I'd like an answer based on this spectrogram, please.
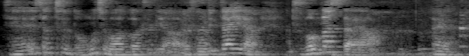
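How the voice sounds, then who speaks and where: A woman's voice: low-pitched, very animated, a little fast, creaky, warm tone. A woman with a Gyeongsang accent giving an informal seminar talk, chatty and laughing often as she tells stories. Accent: Gyeongsang Korean. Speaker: seminar speaker. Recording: echoey room, voice from a distance.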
